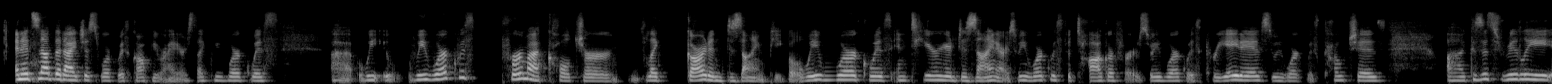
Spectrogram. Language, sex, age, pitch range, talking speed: English, female, 30-49, 175-210 Hz, 170 wpm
